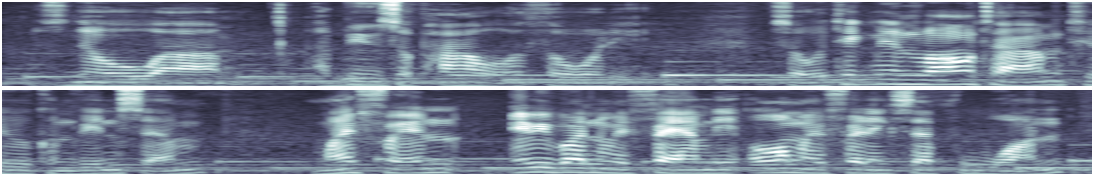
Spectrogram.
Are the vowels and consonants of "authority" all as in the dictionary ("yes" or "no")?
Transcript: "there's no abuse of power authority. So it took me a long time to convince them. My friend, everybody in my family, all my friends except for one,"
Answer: yes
